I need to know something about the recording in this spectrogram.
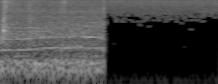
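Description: A dense, low, steady background noise with a faint steady tone, cut off abruptly about a second in, leaving near silence.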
